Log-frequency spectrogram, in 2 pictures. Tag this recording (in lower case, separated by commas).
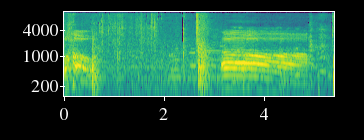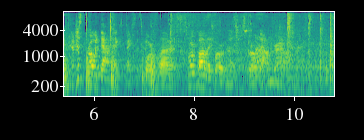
speech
